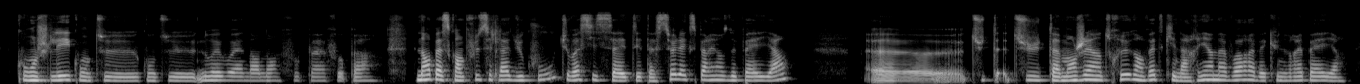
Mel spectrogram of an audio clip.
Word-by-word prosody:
congelées 195 +1 +4
qu'on 190 -3 -3
te 170 -1 -2
qu'on 170 0 -5
te 170 0 -3
n 185 +3 -2
ouais 190 0 +3
ouais, 185 -1 -3
non 175 -1 -4
non, 175 0 -7
faut 180 +1 -18
pas 175 0 -10
faut - - -8
pas. 180 +1 -7 0.4
Non 215 +1 +7
parce 225 -2 +5
qu'en 190 -3 +3
plus 215 +3 -3
là, 205 0 +3
du 195 -1 0
coup, 215 +9 -6
tu 220 -10 -4
vois? 205 - +3
Si 205 0 -3
ça 190 -2 +1
a - - +5
été 170 0 0
ta 165 -1 -2
seule 165 +9 0
expérience 210 -2 0
de 190 - 0
paëlla, 185 +4 0 0.8
heu, 85 -1 -1
tu 200 - -5
tu - - -5
as - - -8
tu 195 -1 -2
tu 190 - +2
as 180 - +5
mangé 200 +4 +5
un 210 -1 +5
truc, 225 +4 0
en 210 -2 +4
fait, 215 +1 0
qui 200 - -2
n'a 165 -1 +1
rien 205 +5 +2
à 200 - +2
voir 205 +2 +1
avec 175 -2 -3
une 180 - -2
vraie 185 +1 -2
paëlla 180 -3 -1
190 Hz, 235 wpm, -24 LUFS, 175-205 Hz, 0.8 s, Non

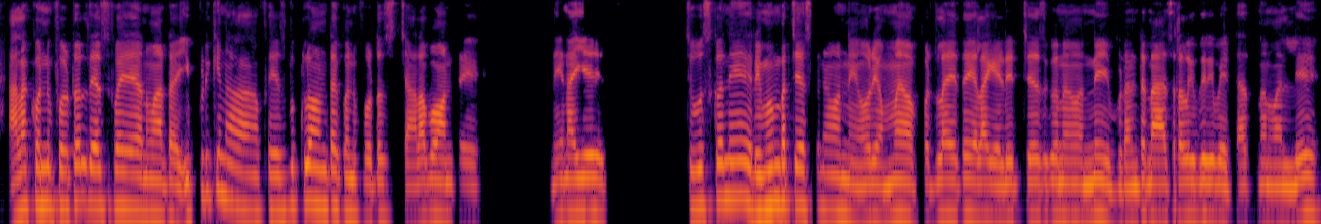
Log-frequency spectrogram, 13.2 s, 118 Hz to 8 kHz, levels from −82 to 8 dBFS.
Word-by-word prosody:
అలా 160 - +4
కొన్ని 170 0 +2
ఫోటోలు 175 +3 +1
తెలిసిపోయాయనమాట. 155 -5 +1 0.2
ఇప్పుడికీ 210 - -6
నా - - +1 0.3
ఫేస్‌బుక్‌లో 160 +4 0
ఉంటాయి 160 -1 -1
కొన్ని 140 -1 -1
ఫోటోస్, 130 0 -3
చాలా 120 +1 +2
బావుంటాయి. 130 -2 +1 0.8
నేనయ్యీ 140 +1 +2 1.0
చూసుకొని 170 +4 0 0.2
రిమెంబర్ 175 +4 +3
చేసుకొనేవాడిని, 150 -5 -1
ఓరియమ్మా! 125 +1 +1
అప్పట్లో 130 +2 -4
అయితే, 135 +1 -1
ఇలాగ 130 0 +2
ఎడిట్ 125 +1 -1
చేసుకునేవాడిని. 130 0 0
ఇప్పుడంటే 115 +3 -2
నాచురల్‌గా 130 +1 +1
తిరిగి 130 -1 +1
పెట్టేత్తన్నాను 120 +1 -5
మళ్ళీ, 120 +3 0
135 Hz, 125 wpm, -24 LUFS, 125-160 Hz, 1.0 s, అలా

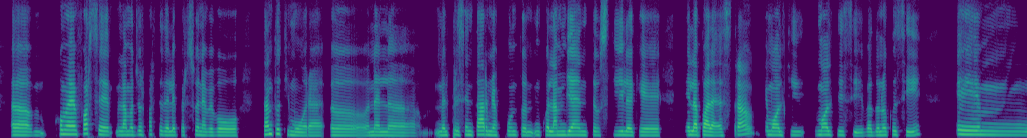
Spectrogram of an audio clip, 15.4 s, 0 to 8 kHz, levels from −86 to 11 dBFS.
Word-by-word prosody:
ehm, 200 +3 +2 0.2
come 245 -1 +7
forse 240 -5 +1
la 210 0 0
maggior 210 +1 -3
parte 235 +1 -9
delle 200 -2 +1
persone 205 +2 -5
avevo 185 -1 0 0.3
tanto 260 +3 +3
timore, 180 -6 -2
uhm, 185 - -2
nel 180 -3 -1 0.3
nel 195 -1 -1
presentarmi 215 0 +2
appunto 205 +1 -4
in 195 +1 -2
quell'ambiente 205 -1 +2
ostile 205 0 0
che 185 -1 -1 0.3
è 215 - -1
la 210 -1 +7
palestra 205 +4 +3 0.2
e 215 - -7
molti 205 -1 -1
molti 215 -1 0
sì, 175 -3 -5
vedono 195 +2 -1
così, 205 0 -3 0.5
ehm, 215 -4 0
205 Hz, 115 wpm, -24 LUFS, 190-215 Hz, 0.5 s, come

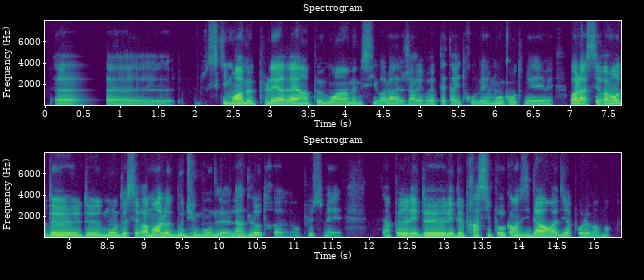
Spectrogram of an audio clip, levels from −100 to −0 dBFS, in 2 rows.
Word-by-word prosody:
heu, 85 0 -3 1.7
ce - - -18
qui 100 - -3
moi 115 +4 +8
me 105 -3 +1
plairait 105 +2 +2
un 100 -2 +1
peu 105 +2 -6
moins 135 +5 +1
même 100 -2 -5
si 100 - -12
voilà, 95 0 -2
j'arriverai 90 +1 -5
peut-être 90 0 -9
à 85 - -3
y - - -8
trouver 90 +1 -7
mon 100 +4 -3
compte, 130 +1 -6
mais 90 0 -5 0.2
voilà, - - +6
c'est - - -6
vraiment 100 +3 +3
deux 110 +1 +4
deux 105 +1 0
mondes 105 -1 0
c'est 95 - -4
vraiment 95 +4 +3
à - - +6
l'autre 105 -2 +2
bout 105 0 -1
du 100 +1 -4
monde 105 +1 -3
le 90 -2 -2
l'un 95 +2 -2
de 90 - -5
l'autre, 105 +2 -2
heu, - - -7
en 85 - -20
plus, 110 +1 -10
mais 80 -3 -13 0.5
c'est - - -8
un - - -6
peu 100 +2 +2
les 90 0 +4
2 100 +2 +4
les 95 -1 +3
2 105 +2 0
principaux 100 0 -3
candidats 100 +2 +2
on 105 - +3
va 95 -1 +1
dire, 105 +2 -2
pour 95 -2 -5
le 85 - -2
moment. 85 +4 -10
100 Hz, 220 wpm, -24 LUFS, 90-105 Hz, 1.7 s, moi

